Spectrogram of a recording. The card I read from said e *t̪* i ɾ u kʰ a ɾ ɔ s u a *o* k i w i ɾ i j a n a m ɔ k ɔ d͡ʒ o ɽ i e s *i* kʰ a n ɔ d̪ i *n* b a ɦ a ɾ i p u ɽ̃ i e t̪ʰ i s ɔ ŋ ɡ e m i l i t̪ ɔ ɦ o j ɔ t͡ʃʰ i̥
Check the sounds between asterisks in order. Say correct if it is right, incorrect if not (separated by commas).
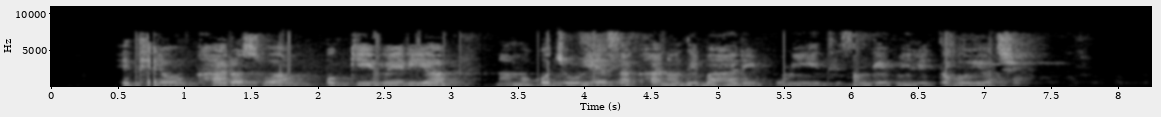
incorrect, correct, incorrect, incorrect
